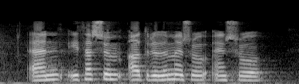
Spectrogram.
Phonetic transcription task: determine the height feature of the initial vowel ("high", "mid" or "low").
mid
